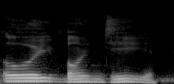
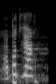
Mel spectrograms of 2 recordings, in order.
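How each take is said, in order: First: It is said slowly, dragged out. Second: It is said fast, sped up.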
